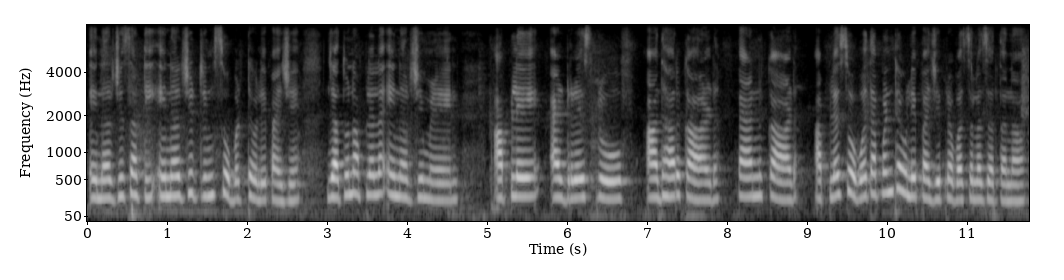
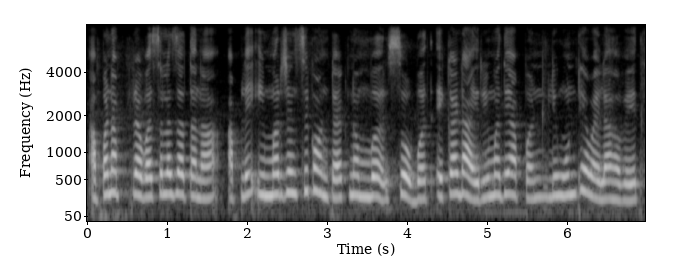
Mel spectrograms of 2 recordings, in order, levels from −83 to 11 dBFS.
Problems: constant background noise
